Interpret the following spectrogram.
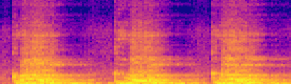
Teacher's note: महाप्राण देखिए, ख ख ख ख, बहुत प्राण यूज हो रहे हैं ना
